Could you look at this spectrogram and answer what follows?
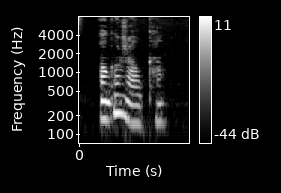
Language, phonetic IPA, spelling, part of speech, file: Polish, [ˌɔɡɔˈʒawka], ogorzałka, noun, LL-Q809 (pol)-ogorzałka.wav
